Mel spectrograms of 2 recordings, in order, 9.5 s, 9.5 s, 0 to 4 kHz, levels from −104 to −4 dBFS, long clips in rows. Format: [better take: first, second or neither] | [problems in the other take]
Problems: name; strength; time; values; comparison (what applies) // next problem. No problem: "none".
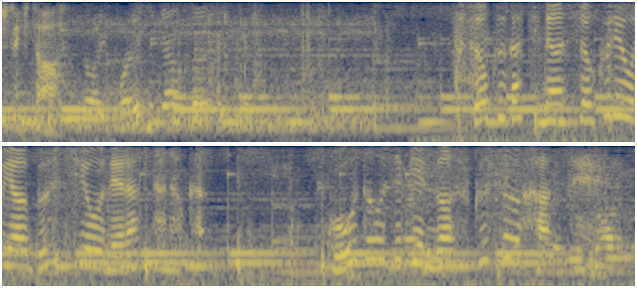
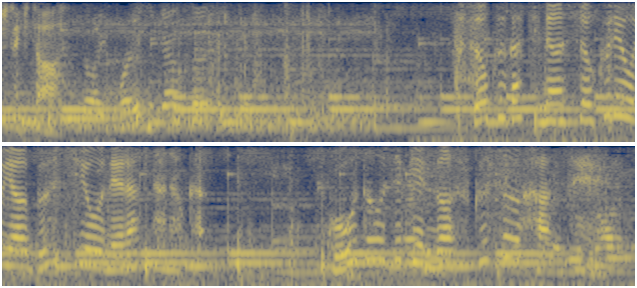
first | background sound (Slam / Microwave oven); 18 dB below the speech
